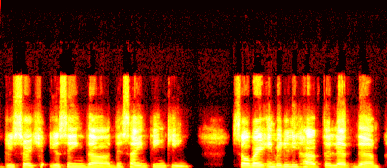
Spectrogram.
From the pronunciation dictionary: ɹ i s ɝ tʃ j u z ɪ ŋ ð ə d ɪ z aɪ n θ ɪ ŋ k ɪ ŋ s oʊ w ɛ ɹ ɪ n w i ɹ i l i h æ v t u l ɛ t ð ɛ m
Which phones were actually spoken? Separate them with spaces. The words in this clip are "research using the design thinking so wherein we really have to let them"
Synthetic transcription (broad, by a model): ɹ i s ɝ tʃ j u s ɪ ŋ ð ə d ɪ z aɪ n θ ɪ ŋ k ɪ ŋ s oʊ w ɛ ɹ ɪ n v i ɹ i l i h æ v t u l ɛ t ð ɛ m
